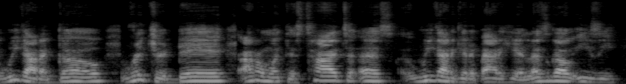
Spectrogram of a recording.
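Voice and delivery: panicked woman hurrying Easy away from a dead body; freaking out. Retold or imitated. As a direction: push him to leave, frantic and scared. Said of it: "She freaking out".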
